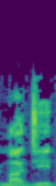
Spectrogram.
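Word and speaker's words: مجيد: আবার ওয়া আলা আলি ইব্রাহিম, তারপর ইন্নাকা হামিদুম মাজিদ, এখানে কি হবে মাজিদ, কলকলা হবে, হক ফদলে কলকলা হবে, মাজিদ আমরা তিন আলিফ টান দিয়ে দালকে ধরবো এবং কলকলা করব, ইন্নাকা হামিদুম মাজিদ।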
